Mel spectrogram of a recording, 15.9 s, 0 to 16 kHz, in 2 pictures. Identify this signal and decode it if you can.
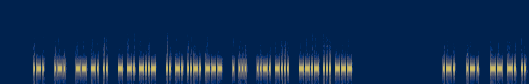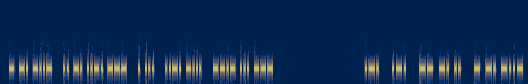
Morse code, heard as a keyed tone, about 45 wpm, 700 Hz. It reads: R R MNI TNX INFO ES FB QSO R R MNI TNX INFO ES FB QSO R R MNI TNX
